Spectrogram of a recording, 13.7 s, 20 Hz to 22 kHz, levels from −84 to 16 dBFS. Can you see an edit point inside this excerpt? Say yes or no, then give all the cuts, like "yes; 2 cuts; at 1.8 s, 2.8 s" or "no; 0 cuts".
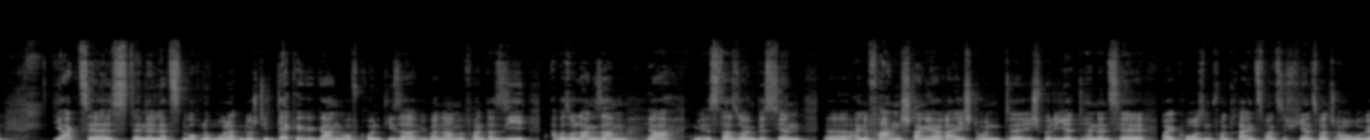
yes; 4 cuts; at 5.4 s, 6.8 s, 8.2 s, 11.6 s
